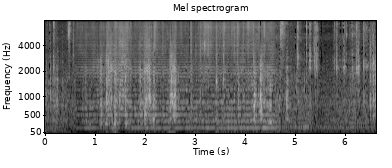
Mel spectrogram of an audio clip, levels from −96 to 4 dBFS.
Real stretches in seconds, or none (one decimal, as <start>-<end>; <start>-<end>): 0.0-0.6; 4.6-6.6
